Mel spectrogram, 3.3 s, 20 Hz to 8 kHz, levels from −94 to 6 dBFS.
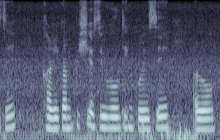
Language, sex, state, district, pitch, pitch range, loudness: Nagamese, female, Nagaland, Dimapur, 195 Hz, 180-200 Hz, -16 LUFS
